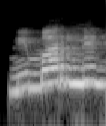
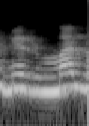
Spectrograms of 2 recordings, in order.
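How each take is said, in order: First: निमर्ल as "ni-marl", r after the m, higher and louder; wrong pronunciation. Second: निर्मल as "nir-mal", r before the m; correct pronunciation. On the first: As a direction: misread it as निमर्ल, r before the l. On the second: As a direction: give the right reading निर्मल, r closing "nir". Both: Shown as a demonstration. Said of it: "नहीं होता है".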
